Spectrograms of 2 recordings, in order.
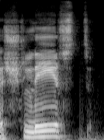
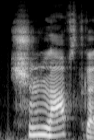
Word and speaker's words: schläfst: schläfst schlafst가 아니라 umlaut부터 발음이 변해요.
